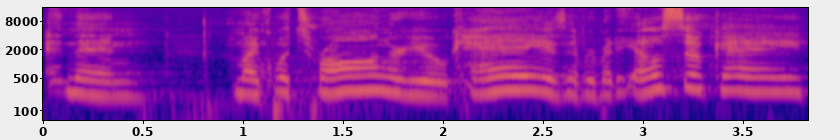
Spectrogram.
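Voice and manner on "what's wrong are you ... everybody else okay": mock worried, anxious tone. Retelling finding him weeping and asking what happened, retelling worried questions. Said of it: "She thought someone died".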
